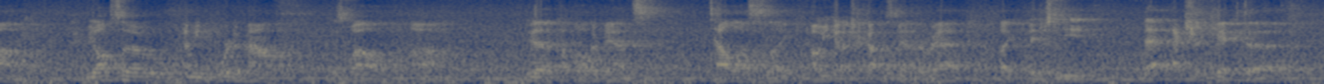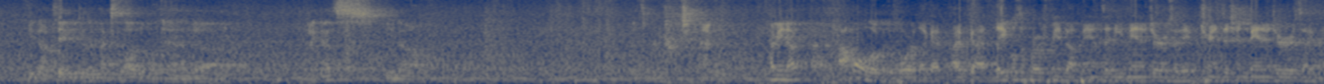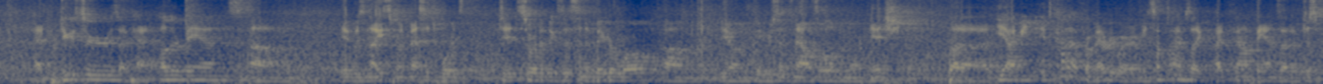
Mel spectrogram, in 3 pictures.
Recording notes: recorded at the 2017 Electric City Music Conference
